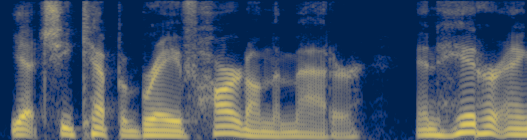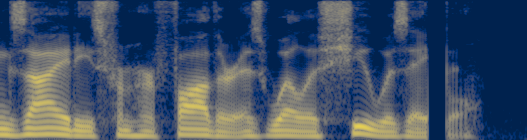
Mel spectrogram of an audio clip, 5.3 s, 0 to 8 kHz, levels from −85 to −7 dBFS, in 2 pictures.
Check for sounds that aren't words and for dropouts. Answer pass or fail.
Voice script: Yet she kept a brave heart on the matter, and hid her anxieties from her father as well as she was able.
fail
